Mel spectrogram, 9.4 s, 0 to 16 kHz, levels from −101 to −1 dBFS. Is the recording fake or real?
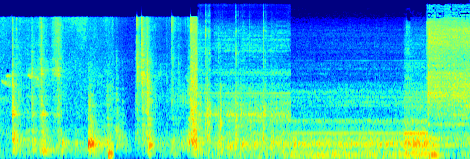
real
